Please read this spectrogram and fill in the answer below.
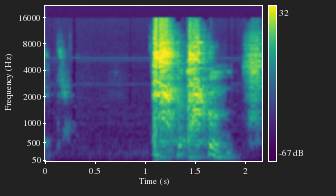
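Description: A man coughing twice in quick succession, about a second in, from an itchy throat.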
